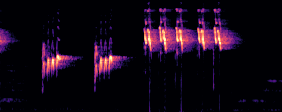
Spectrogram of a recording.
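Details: Persistent, clear-voiced grey-cheeked bulbul song meant to coax hesitant birds into singing. Two rising slurred notes are followed by a rapid run of five sharp, high chipping notes.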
